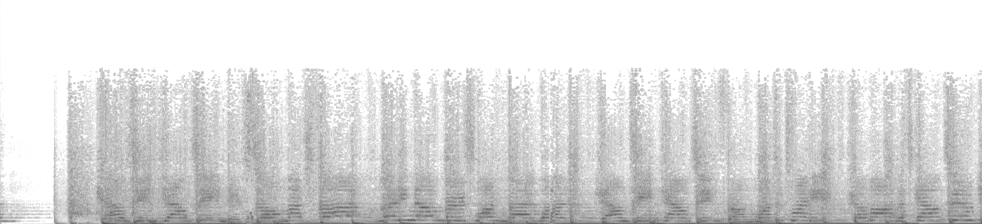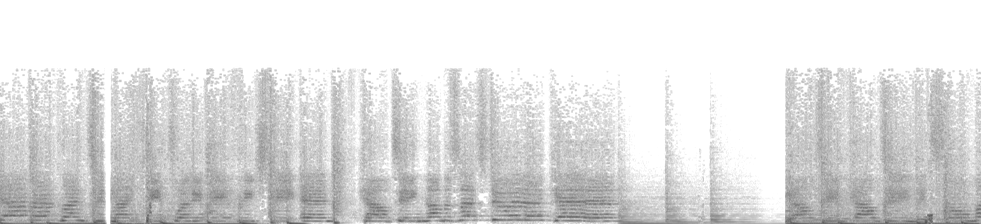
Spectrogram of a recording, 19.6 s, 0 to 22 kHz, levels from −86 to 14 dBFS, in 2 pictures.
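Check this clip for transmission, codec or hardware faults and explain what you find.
One fault recurs: damaged data in a compressed stream. It occurs at 2.42–2.53 s, 5.45–5.56 s, 11.22–11.33 s, 16.76–16.87 s and 19.03–19.14 s. Corrupted frames throw the decoder out of sync. Each event is a short chirp or blip lasting about 0.11 s.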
